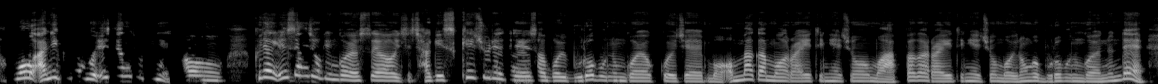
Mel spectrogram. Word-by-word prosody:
어 290 +2 +9
아니 280 +8 +7
그건 275 +1 -23
뭐 235 - +4
일상적인 330 - -4 0.2
어 200 -3 +1 0.3
그냥 320 +1 +4
일상적인 325 - -1
거였어요. 185 -3 +2
이제 150 - -7
자기 175 +4 0
스케줄에 295 - -1
대해서 185 -1 0
뭘 175 -1 0
물어보는 180 +2 -1
거였고 155 -2 -1
이제 140 -1 -2
뭐 130 -3 -3
'엄마가 210 +3 +2
뭐 170 -3 0
라이딩해 150 +1 -3
줘, 155 0 -3
뭐 130 -3 +1
아빠가 180 +10 +1
라이딩해 145 +2 -2
줘.' 155 +3 -5
뭐 140 -2 -2
이런 150 +5 -2
거 165 - +1
물어보는 150 +1 -4
거였는데 150 - 0
175 Hz, 380 characters per minute, -25 LUFS, 150-225 Hz, 0.3 s, 어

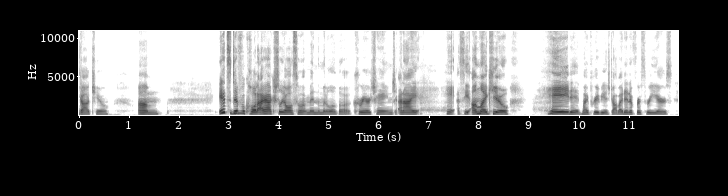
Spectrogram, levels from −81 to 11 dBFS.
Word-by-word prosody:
got 175 +2 -4
you. 185 0 -11 0.6
Um 205 -1 -1 1.2
It's 400 -7 +6
difficult, 285 -5 +3
I 225 +2 +6
actually 245 -2 +3
also 205 -1 -2
am 190 +1 -9
in 190 0 -7
the - - -10
middle 180 -1 -6
of 175 0 -11
a 180 +1 -10
career 205 -2 -2
change, 190 -2 -9
and 205 0 -1
I 200 -1 +1 0.5
ha 235 -3 -6
see, 225 0 -6
unlike 235 0 +2
you, 205 -5 +3 0.8
hated 235 -6 +5
my 200 -1 -4
previous 190 -3 -5
job. 170 0 -8
I 190 - -3
did 205 0 -3
it 205 - -6
for 205 - -5
3 195 -2 -8
years. 170 -1 -8
200 Hz, 160 wpm, -19 LUFS, 185-230 Hz, 1.2 s, It's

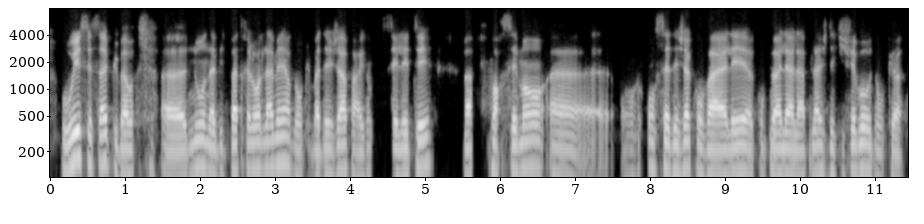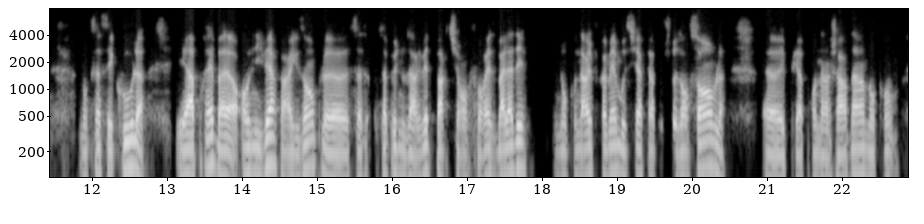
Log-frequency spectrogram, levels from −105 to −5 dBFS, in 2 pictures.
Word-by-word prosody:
Oui 140 +9 +6
c'est 165 -3 -3
ça 150 +1 +3
et - - +3
puis 120 - -8
bah, 105 0 +3 0.4
heu, 100 +1 +3
nous 125 +4 -4
on 135 0 +1
n'habite 110 -2 -1
pas 120 -1 +4
très 125 - -2
loin 130 +1 +3
de 125 - -9
la 130 0 +4
mer 145 0 +1
donc 105 -2 -7
bah, 100 0 0
déjà, 110 +3 +2
par 105 -3 -3
exemple, 110 +3 -6
si - - -41
c'est 110 - -1
l'été, 130 +7 0 0.4
bah, - - +3 0.2
forcément, 130 +3 +1
heu, 105 -3 -1 0.5
on 105 -1 -13
on 125 -2 -3
sait 125 +1 +1
déjà 120 +2 +1
qu'on 115 -3 -4
va 105 0 +6
aller, 110 +2 +3
heu, - - -5
qu'on 110 +1 -12
peut 110 - -2
aller 110 +1 +4
à 105 - +4
la 100 -1 +1
plage 115 -2 -2
dès 110 -2 -7
qu'il 100 -1 -13
fait 115 - 0
beau 120 0 +1
donc, 100 -1 -10
heu, 95 -2 0 0.5
donc 95 -1 -9
ça 110 - 0
c'est 105 -1 -3
cool 130 +5 +1 0.4
et 105 +1 -1
après 135 +7 +4
bah, 105 -6 +4
en 110 0 +1
hiver, 140 +7 +3
par 95 - 0
exemple, 120 +9 0
heu, 95 -1 +2
ça - - -4 0.2
ça - - -1
peut 110 - -4
nous 100 -2 -6
arriver 95 +6 0
de - - -31
partir - - -1
en - - -3
forêt 105 +1 -1
se 100 - -12
balader. 115 +6 +2 0.4
Donc 100 0 -10
on 105 - -8
arrive 110 +2 +3
quand 105 - -2
même 115 0 -1
aussi 105 +1 -2
à 105 - 0
faire 100 - -4
des 195 - -26
choses 100 - -3
ensemble, 125 +5 +2 0.6
heu 95 -1 0
et 90 - -4
puis - - -10
après - - -3
on 95 -1 -5
a 90 - -1
un 85 - -3
jardin, 100 +5 0
donc 95 -1 -6
on 100 0 -6
110 Hz, 240 wpm, -24 LUFS, 100-120 Hz, 0.6 s, Oui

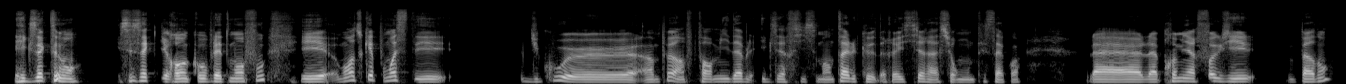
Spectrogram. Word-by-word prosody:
Exactement 140 -2 +4 0.4
et - - -19
c'est 165 - 0
ça 175 0 +6
qui 170 -5 -3
rend 130 +2 +6
complètement 140 +1 +2
fou 195 +9 -4 0.3
et 130 0 +4
moi, 160 +10 0
en - - 0
tout - - -4
cas 210 - +4
pour 160 - -14
moi, 190 +2 +4
c'était 125 -8 -4 0.7
du 125 -1 -11
coup, 180 +7 -3
heu, 115 -2 +1
un 115 +1 -4
peu 120 - -2
un 115 - 0
formidable 130 +1 -3
exercice 120 0 -8
mental 120 +4 +1
que - - -6
de 115 - -6
réussir 120 +3 -3
à 110 -1 -2
surmonter 110 -1 -6
ça - - -3
quoi. - - -10 0.7
La 115 -1 +4
la 120 0 +2
1re 145 -3 -1
fois 160 - 0
que - - -3
j'ai 135 0 -1 0.4
pardon? 125 - 0
130 Hz, 175 wpm, -23 LUFS, 115-140 Hz, 0.7 s, ça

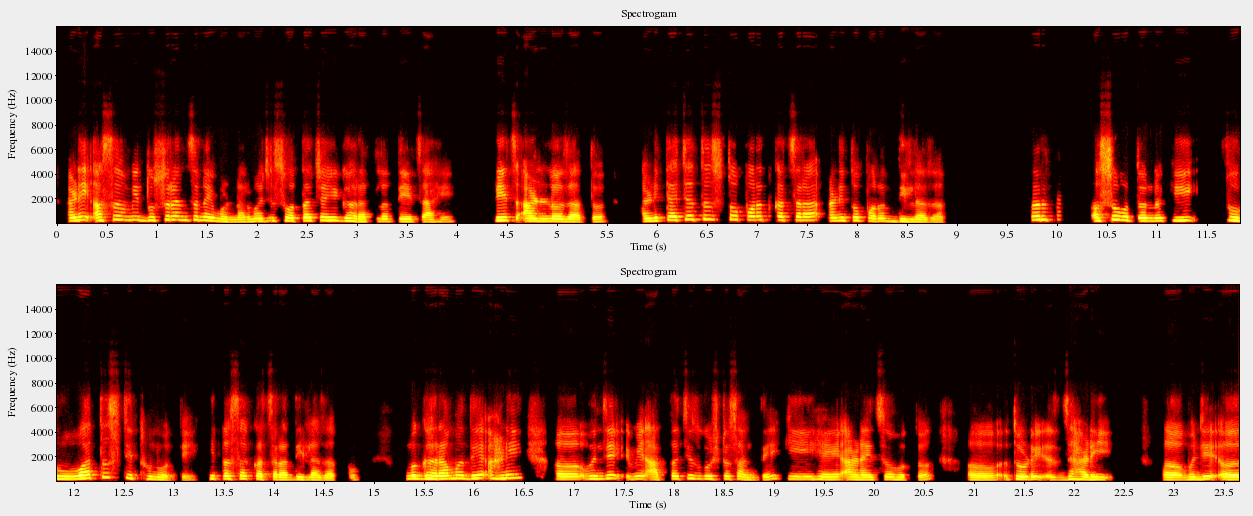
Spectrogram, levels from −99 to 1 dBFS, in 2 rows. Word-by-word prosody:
आणि 260 +3 +4
असं 290 +5 +1
मी 290 - -5
दुसऱ्यांच 290 +2 -2
नाही 270 -4 +2
म्हणणार 170 -4 -2
माझ्या 200 +4 -2
स्वतःच्याही 245 +2 +2
घरातलं 195 -4 0
तेच 175 -1 0
आहे, 165 0 -2 0.4
तेच 255 +1 +3
आणलं 195 -1 +3
जातं 175 -1 +1 0.4
आणि 205 +3 +3
त्याच्यातच 325 +4 0
तो 330 - -1
परत 295 0 -1
कचरा 275 -1 +1
आणि 235 +1 0
तो 255 - +4
परत 205 -1 0
दिला 170 -4 0
जातो. 145 -2 -7 0.9
तर 300 0 +5
अ, 310 -5 -5
असं 245 +6 +2
होत 275 -6 +2
ना, 220 - +3
की 245 +2 -1 0.4
सुरुवातच 255 +7 +4
तिथून 245 -7 -4
होते 170 -4 -5 0.2
की 235 - -2
तसा 225 +2 +3
कचरा 195 -3 +2
दिला 175 -2 0
जातो. 160 +1 -5 0.5
मग 245 -1 +5
घरामध्ये 240 +2 +4
आणि 265 +2 -1 0.4
अ, - - +2
म्हणजे 225 +5 +1
मी 220 +2 +1
आत्ताचीच 220 +5 -1
गोष्ट 220 0 -1
सांगते 180 -5 -3 0.2
की 205 -1 -4 0.2
हे 190 -1 +1
आणायचं 180 +1 0
होतं. 175 -1 -4 0.4
अ, 165 - +1 0.4
थोडी 205 -1 +3 0.2
झाडी 185 -3 0 0.5
अ, - - +1 0.2
म्हणजे 190 +3 +2
अ, - - +3
220 Hz, 145 wpm, -23 LUFS, 190-255 Hz, 0.9 s, तर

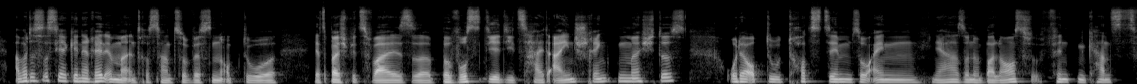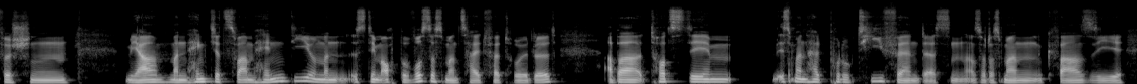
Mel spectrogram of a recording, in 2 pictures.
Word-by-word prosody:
Aber 130 +5 +3
das 165 0 0
ist 175 - 0
ja 160 -3 +3
generell 145 0 +3
immer 110 -7 +4
interessant 95 -2 -3
zu 100 -1 -3
wissen, 95 0 0
ob - - -6
du 90 -2 +2 0.4
jetzt - - -2
beispielsweise 95 -1 +4
bewusst 120 +7 +2
dir 115 -3 +4
die 100 -1 -4
Zeit 100 +1 -1
einschränken 130 +8 +2
möchtest 145 +4 -1 0.3
oder 130 0 +4
ob - - -1
du 120 -2 0
trotzdem 125 -1 0
so 110 -1 0
ein 105 -2 0
ja, 110 +2 -1
so 105 0 -2
'ne 105 -2 0
Balance 100 +7 0
fi - - -18
finden 115 -6 -2
kannst 110 -1 -4
zwischen, 95 -2 -1 0.5
hm, 100 - -4
ja, 105 +3 +6
„Man 105 -1 -1
hängt 125 +5 +1
jetzt 120 0 -2
zwar 110 - +2
am 105 0 0
Handy 150 +9 -1
und 120 - +1
man 105 -1 0
ist, 120 +1 -5
äh, 120 - +2
dem 110 - +1
auch 105 - +2
bewusst, 135 +8 -1
dass 135 -1 -1
man 95 -1 0
Zeit 90 -1 -2
vertrödelt, 100 +8 -2 0.5
aber 105 -2 +4
trotzdem 125 -3 0 0.3
ist 125 +4 -3
man 125 -4 +2
halt 120 -1 -2
produktiv 140 +5 -5
währenddessen.“ 85 -3 -2
Also, 85 +4 -5
dass 90 -2 -5
man 95 -2 -1
quasi, 95 0 -2
110 Hz, 165 wpm, -24 LUFS, 95-125 Hz, 0.5 s, ja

